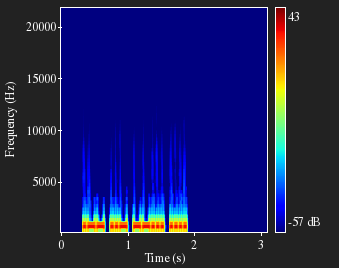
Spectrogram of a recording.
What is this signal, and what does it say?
Morse code, heard as a keyed tone, about 34 wpm, 700 Hz. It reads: WU7H
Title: NA SOTA Activator Callsigns 35wpm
